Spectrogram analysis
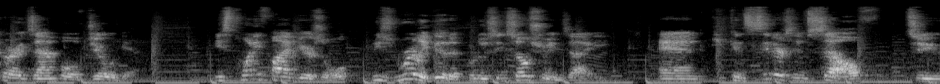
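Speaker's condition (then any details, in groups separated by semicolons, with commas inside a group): No condition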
